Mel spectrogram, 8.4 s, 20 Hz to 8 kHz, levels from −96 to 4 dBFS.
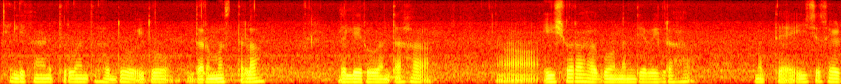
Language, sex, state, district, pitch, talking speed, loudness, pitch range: Kannada, male, Karnataka, Dakshina Kannada, 110 Hz, 100 wpm, -18 LUFS, 110-115 Hz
